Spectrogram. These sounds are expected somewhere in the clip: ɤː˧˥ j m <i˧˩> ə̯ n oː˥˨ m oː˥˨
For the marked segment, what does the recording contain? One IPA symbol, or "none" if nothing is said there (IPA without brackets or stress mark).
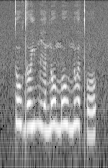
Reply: i˧˩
